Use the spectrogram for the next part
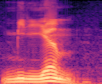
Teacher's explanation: Mas acredito que seja Miriam, com a boca fechada no final, né? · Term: men sufit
